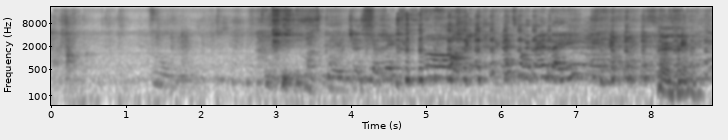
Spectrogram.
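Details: Woman with aphasia since 2005, acquired at age 43 after severe seizures and central nervous system vasculitis; initially global aphasia; she reports speech worsens when tired or stressed; aphasia.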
